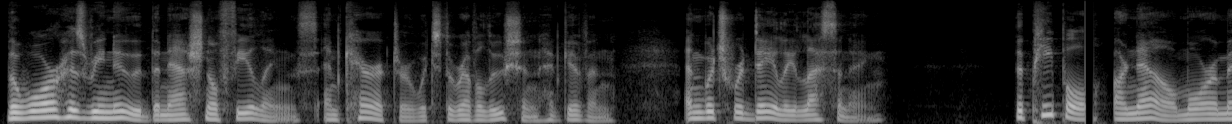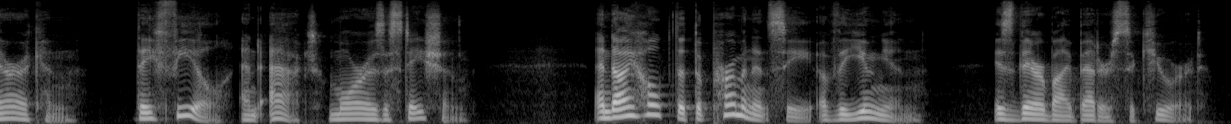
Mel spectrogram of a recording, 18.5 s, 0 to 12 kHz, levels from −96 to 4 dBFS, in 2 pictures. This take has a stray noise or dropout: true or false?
true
